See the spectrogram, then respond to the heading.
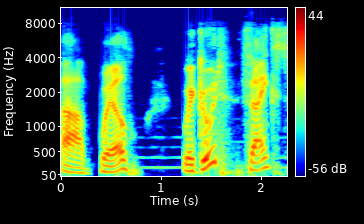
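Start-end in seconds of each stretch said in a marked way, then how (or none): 1.2-2.3 put-on raised, higher-pitched young farm lad voice. Voicing a young man who greets a player: voicing a young farmer. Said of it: "says Barry".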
